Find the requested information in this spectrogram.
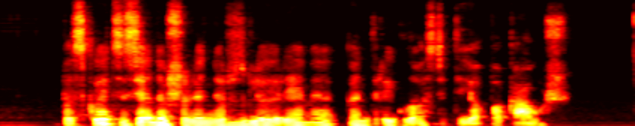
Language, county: Lithuanian, Kaunas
